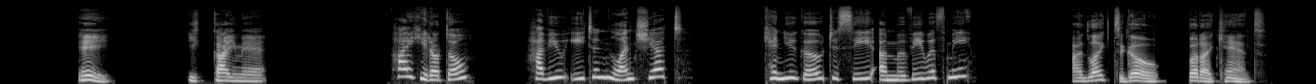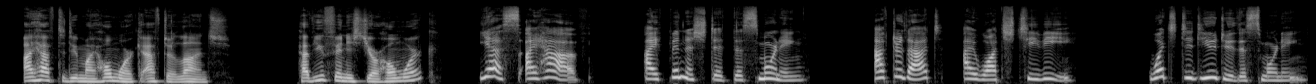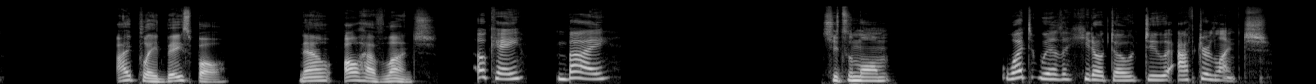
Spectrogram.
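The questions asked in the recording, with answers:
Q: What will Hiroto do after lunch?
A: He will do his homework.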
